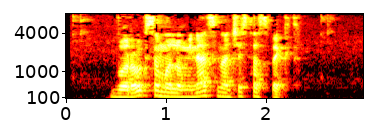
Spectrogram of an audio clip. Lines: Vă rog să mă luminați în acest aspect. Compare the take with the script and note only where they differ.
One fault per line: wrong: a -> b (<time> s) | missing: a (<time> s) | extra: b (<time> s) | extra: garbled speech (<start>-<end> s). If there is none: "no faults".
no faults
